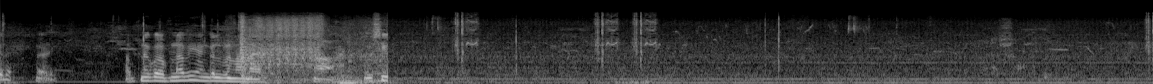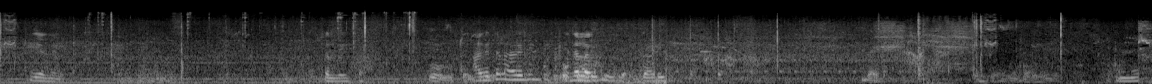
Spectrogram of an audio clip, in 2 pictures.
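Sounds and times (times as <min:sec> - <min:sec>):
vehicle engine humming: 0:00.0 - 0:23.0
sharp clicks: 0:04.3 - 0:05.3, 0:05.9 - 0:06.6, 0:07.6 - 0:09.1, 0:11.4 - 0:14.1, 0:20.6 - 0:22.2
low voices: 0:14.6 - 0:23.0.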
